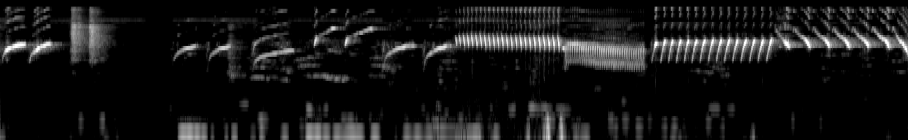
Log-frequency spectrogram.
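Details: Canary song recorded to stimulate untrained canaries: spaced rising whistled notes build up, then a buzzy roll drops into a lower grating rattle, followed by rapid clipped notes and a falling whistled cascade.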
